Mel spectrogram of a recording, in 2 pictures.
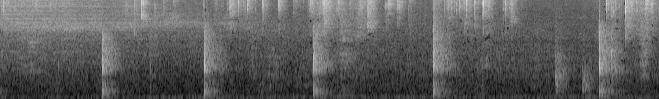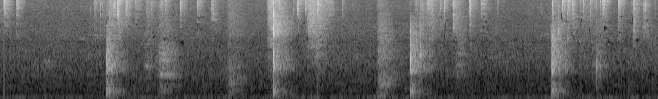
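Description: Tennis ball bouncing on a hard floor, a sharp knock about every one and a half to two seconds, around ten times, with a few fainter knocks in between.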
